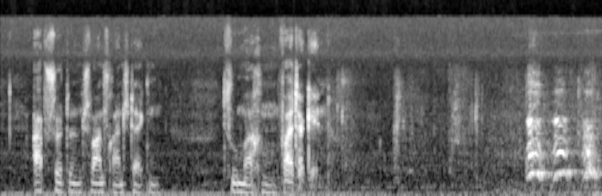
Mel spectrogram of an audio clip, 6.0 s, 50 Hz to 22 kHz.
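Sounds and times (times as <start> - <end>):
low steady hum: 0.0 - 6.0
speech: 0.3 - 3.4, 5.2 - 6.0
dog barking: 5.2 - 6.0.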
